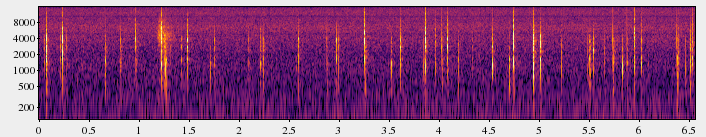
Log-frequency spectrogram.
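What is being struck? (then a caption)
Tablet glass screen. Long red nails tap and scratch the glass screen and upper edge of a white iPad resting on lace. The result is a quick, irregular run of sharp, bright clicks with no ring, over a faint low hum.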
